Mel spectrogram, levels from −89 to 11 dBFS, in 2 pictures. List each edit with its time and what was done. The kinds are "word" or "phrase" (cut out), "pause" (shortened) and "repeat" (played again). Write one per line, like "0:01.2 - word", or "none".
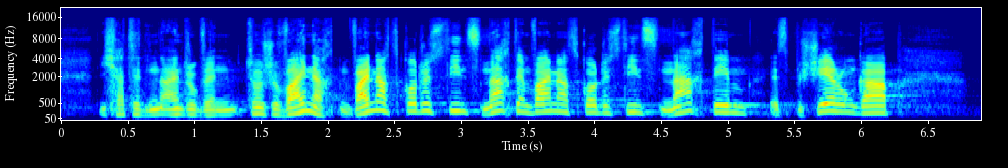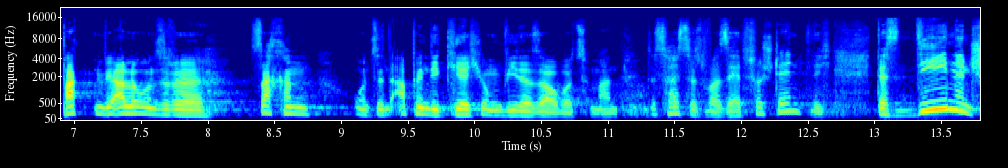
0:01.0 - word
